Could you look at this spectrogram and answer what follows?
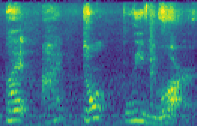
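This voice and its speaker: A woman's voice: a little high, lively intonation, slow. A woman playing a persistent, coaxing newspaper reporter in an improvised noir radio play. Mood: persuasive, firm. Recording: roomy, distant mic with faint noise.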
